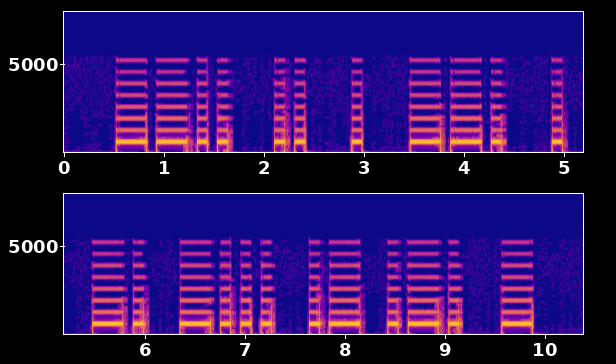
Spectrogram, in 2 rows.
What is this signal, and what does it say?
Morse code, heard as a keyed tone, about 12 wpm, spaced as for 10 wpm, 660 Hz. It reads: ZIEGENBART
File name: cw / pseudo worden(10)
